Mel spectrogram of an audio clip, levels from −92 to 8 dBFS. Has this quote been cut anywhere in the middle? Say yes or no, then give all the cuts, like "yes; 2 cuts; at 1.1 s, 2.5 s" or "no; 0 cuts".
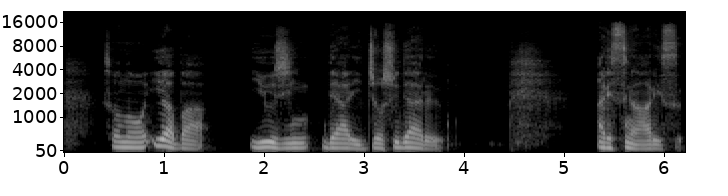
no; 0 cuts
